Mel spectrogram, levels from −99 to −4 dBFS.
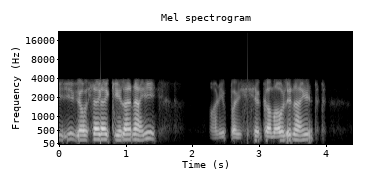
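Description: From start to finish the speech goes through the Codec 2 vocoder, with heavy damage and nothing above 3.8 kHz, which fits a 2.4 kbit/s stream. Only pitch, voicing, energy and envelope survive, and the voice is rebuilt from sine waves, so it sounds robotic and buzzy. Unlike an ordinary low-bitrate codec's warble, the original waveform is gone.

Overlapping chunks cause a stutter at 0.63 s, just before "केला नाही", at 1.73 s, just after "व्यवसाय केला नाही", and at 2.83 s and 3.93 s. Chunks of 1.0 s each start 100 ms before the previous one ends, so that 100 ms plays twice. This is a repeat rather than the silent gap of a dropout.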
